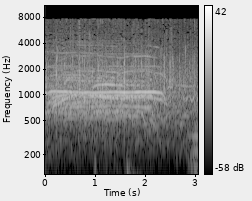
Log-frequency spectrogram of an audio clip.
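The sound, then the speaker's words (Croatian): Audience cheering and applause at a live concert, a loud, continuous roar of clapping and shouts with a sustained high whistle-like tone, easing slightly near the end. “Da čujem veliki aplauz za Airi FM!”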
